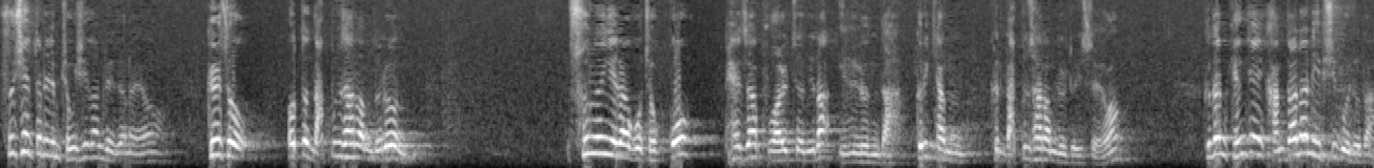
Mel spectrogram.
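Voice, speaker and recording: A loud man talks at a fairly quick pace in an extremely high pitch, with very wide pitch swings, long and frequent pauses, and noticeable noise behind him. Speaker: education consultant lecturer. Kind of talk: lecture.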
